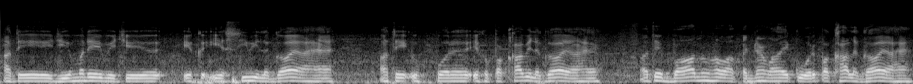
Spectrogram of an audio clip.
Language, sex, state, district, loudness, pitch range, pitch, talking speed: Punjabi, male, Punjab, Kapurthala, -12 LUFS, 145-160 Hz, 150 Hz, 195 wpm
